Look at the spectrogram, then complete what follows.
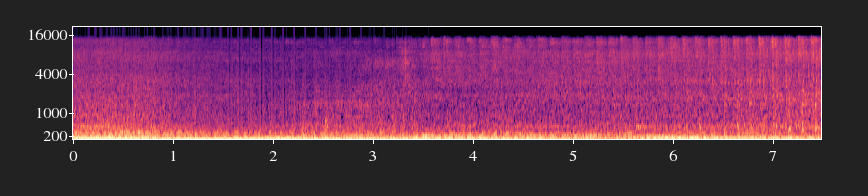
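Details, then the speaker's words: Volvo 145 running: a strong, even low rumble that picks up cleanly on the throttle and settles to a steady beat; carbs sound crisp and the engine runs healthy. "oh yes it's running like a cat uh you can you really can hear the the waers I like the sound and uh it's running okay"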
